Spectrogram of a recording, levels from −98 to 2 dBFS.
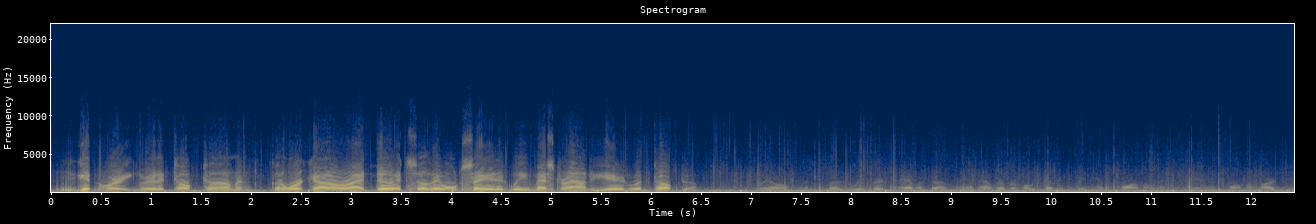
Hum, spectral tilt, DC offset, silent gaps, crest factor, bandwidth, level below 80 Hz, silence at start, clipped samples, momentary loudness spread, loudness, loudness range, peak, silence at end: none; -8 dB/octave; under 0.1%; none; 18 dB; 7.6 kHz; -48 dBFS; 0 s; under 0.1%; 18 LU; -26 LUFS; 16 LU; -10 dBFS; 0 s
